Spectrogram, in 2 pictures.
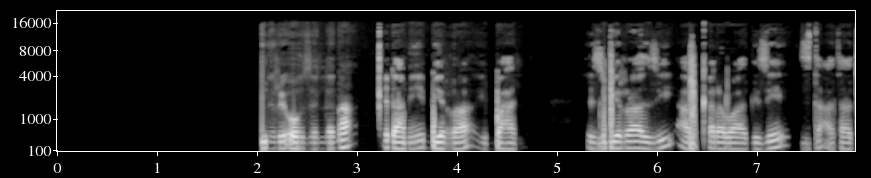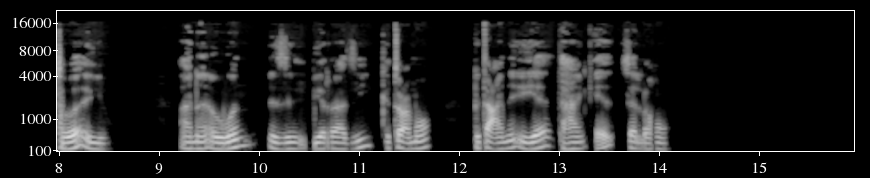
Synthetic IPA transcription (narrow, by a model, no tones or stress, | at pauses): nɨɾiʔo̞zɐlːɐna | kʼɨd̪ame̞birːajɪbːahal | ʔɨzibiraziaβkʼɐɾɐβaɡize̞zɨt̪ʰɐʔa̰t̪ʰat̪ʰɐwɐɨjːu | ʔanɐʔɨwːʊnʔɨzibirːazikʰɨt̪ʼɨʕmo̞ | b̥ɨt̪ʼaʕmiʔɨjːɛt̪ʰɐhaŋkʼḛz̥ɐlːɐxu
